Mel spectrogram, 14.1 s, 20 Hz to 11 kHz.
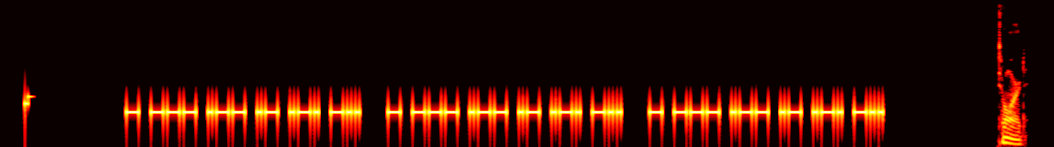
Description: Morse code, heard as a keyed tone, about 22 wpm, 700 Hz. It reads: TOWARD TOWARD TOWARD
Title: Top 500 Words Repeated 22wpm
